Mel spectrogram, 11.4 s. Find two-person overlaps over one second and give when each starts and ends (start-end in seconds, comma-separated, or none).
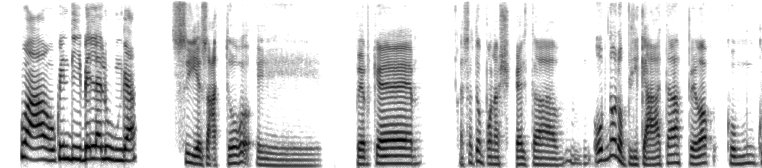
none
